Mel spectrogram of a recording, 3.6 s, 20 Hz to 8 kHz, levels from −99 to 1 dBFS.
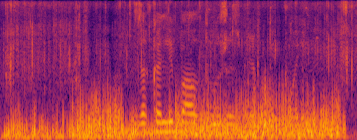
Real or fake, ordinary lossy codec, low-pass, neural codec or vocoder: real; none; none; none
